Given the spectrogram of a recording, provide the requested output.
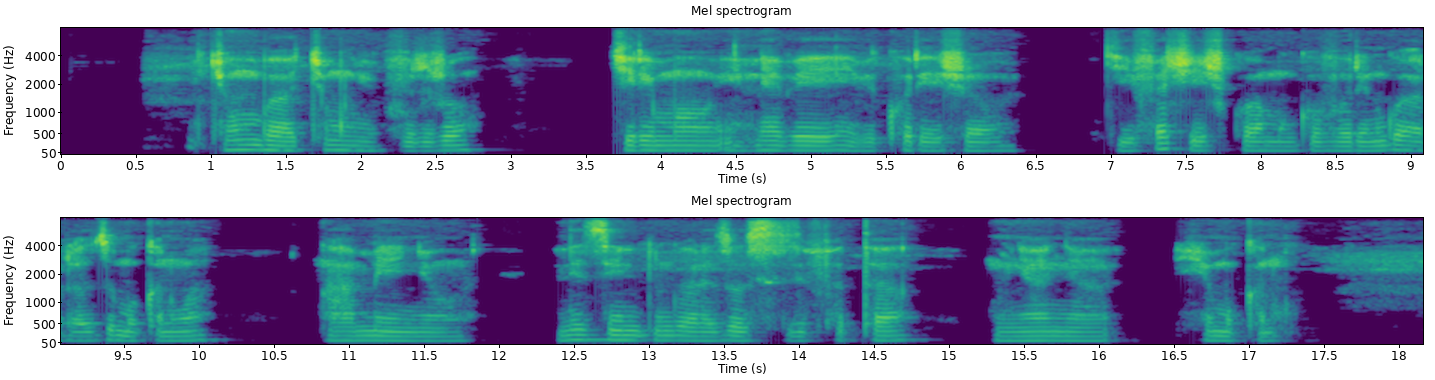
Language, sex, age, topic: Kinyarwanda, male, 25-35, health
